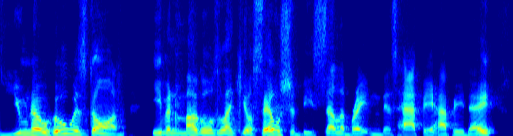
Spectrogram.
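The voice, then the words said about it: Weak put-on English accent. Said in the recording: “My accent will get better as we go through the series.”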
